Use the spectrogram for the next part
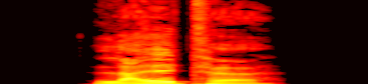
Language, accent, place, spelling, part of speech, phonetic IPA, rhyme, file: German, Germany, Berlin, lallte, verb, [ˈlaltə], -altə, De-lallte.ogg
- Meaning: inflection of lallen: 1. first/third-person singular preterite 2. first/third-person singular subjunctive II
